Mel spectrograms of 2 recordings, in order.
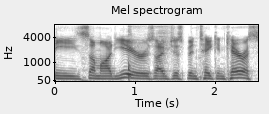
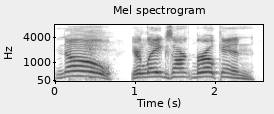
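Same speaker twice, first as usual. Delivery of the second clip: yelling back; 8 semitones higher, slower than usual. Retold or imitated. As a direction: call it back up the stairs firmly. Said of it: "And I yelled back".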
